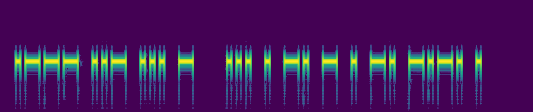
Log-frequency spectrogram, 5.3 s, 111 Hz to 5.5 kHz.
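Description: Morse code, heard as a keyed tone, about 25 wpm, 650 Hz. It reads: JUST SENTENCE
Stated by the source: Morse practice of English words at 25 wpm from CW med Gnister.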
